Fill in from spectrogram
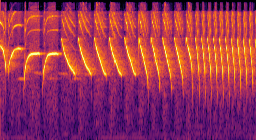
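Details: Local canary tutor song for shamas and other songbirds: a few slow upswept whistles, then falling notes that quicken into a fast roll.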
